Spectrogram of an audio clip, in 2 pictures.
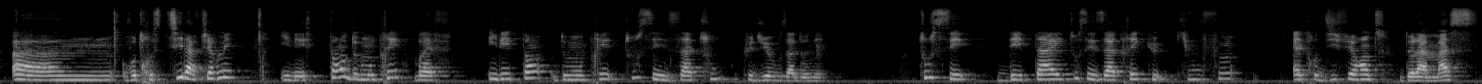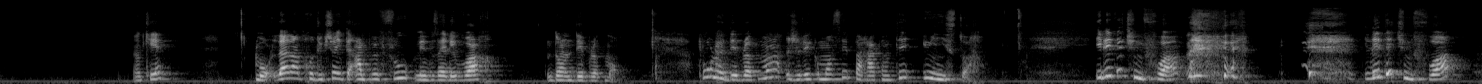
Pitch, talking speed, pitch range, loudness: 220 Hz, 145 wpm, 185-265 Hz, -27 LUFS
